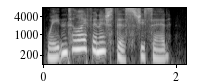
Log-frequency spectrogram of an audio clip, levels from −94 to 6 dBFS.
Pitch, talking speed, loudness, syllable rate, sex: 225 Hz, 195 wpm, -14 LUFS, 5.0 syllables/s, female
